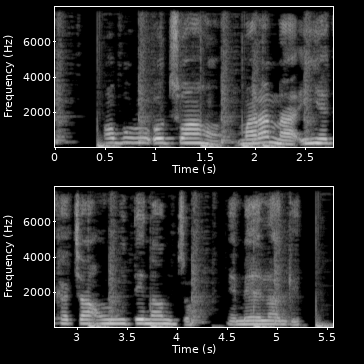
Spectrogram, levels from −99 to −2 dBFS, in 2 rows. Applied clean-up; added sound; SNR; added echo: classical method Wiener filter.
